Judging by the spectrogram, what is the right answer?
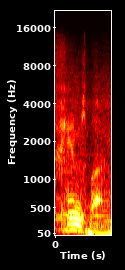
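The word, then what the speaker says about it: gemsbok: One of the other animals she wants to get is a hemsbuck, and that's really how you say it, but a lot of people call them oryx.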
